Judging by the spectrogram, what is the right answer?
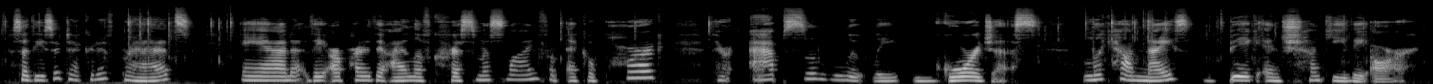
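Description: Speaking very slowly, a woman sounds somewhat breathy, her intonation lively. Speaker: craft unboxing vlogger. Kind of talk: casual unboxing commentary. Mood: delighted, enthusiastic.

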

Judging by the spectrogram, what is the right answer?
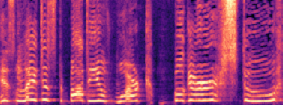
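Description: A put-on character voice sits at an extremely high pitch. It moves at a very slow pace. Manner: put-on, affected.

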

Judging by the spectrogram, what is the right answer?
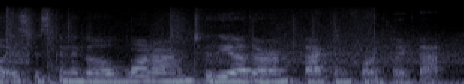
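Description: Music sounds clearly behind the voice. The speaker is a woman. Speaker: home fitness instructor. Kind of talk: tutorial. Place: home room. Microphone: phone near.

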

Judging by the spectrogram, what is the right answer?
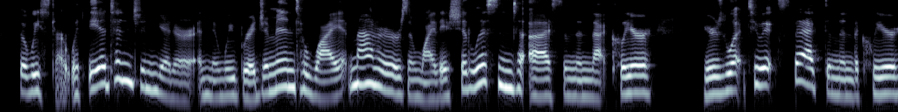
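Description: A woman with a Southern US accent speaks at a moderate pace in a dark, mellow tone, with a fairly low pitch, lively intonation, a quiet background, and dry, close sound with no echo. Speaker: communication coach and business owner. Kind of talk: interview.

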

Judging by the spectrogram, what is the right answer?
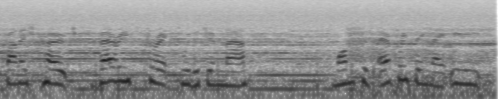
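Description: Music can be heard behind a woman's voice. She talks at a moderate pace. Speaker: sports commentator. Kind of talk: commentary.

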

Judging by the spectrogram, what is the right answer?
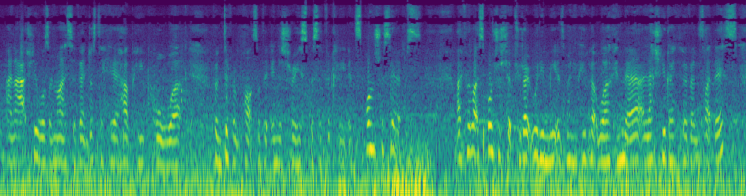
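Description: A woman talks at a very fast pace over crowd noise in the background, the sound dry with no echo. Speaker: vlogger. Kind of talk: casual vlog chat. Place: street. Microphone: phone near.

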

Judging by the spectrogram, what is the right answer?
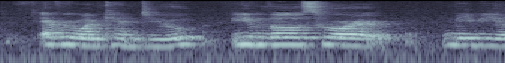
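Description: With audible room echo, a woman talks at a fairly slow pace in a monotone, flat intonation. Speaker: professional dancer and fitness instructor. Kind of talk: stretching tutorial talk to camera. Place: home room. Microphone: camera far.

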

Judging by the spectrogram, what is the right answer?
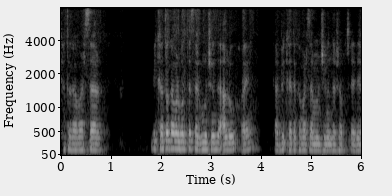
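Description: Monotone, flat intonation at a medium pitch from a man. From Munshiganj, Bangladesh. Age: 30s. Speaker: patient. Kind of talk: patient interview. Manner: halting.

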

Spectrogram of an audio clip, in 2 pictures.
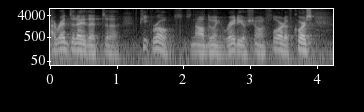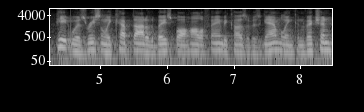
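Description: Over light background noise, a man talks at a very fast pace with big swings in loudness and ordinary pitch variation. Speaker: talk show host. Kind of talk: comedy monologue. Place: stage.

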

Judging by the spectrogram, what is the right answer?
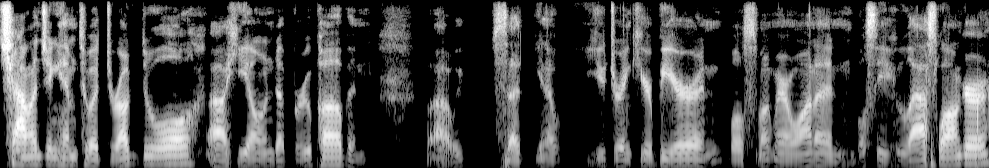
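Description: A man with a normal speaking voice and medium pitch keeps a moderate pace and fairly even intonation. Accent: American. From Arizona. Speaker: cannabis policy advocate. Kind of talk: casual interview.

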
